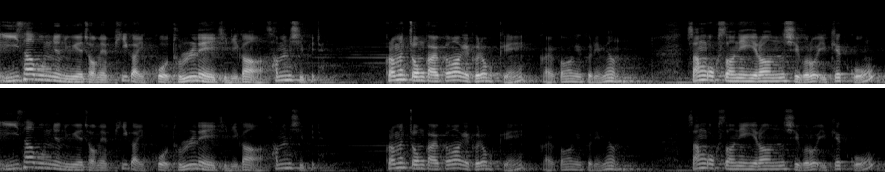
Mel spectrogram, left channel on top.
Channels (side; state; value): right; quieter; 13.4 dB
